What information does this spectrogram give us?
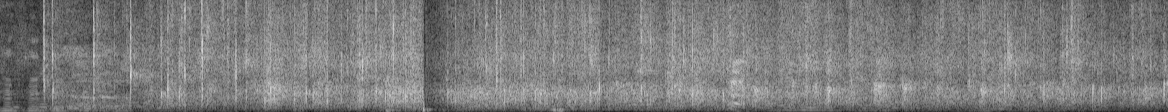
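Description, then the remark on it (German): Sustained audience applause for a group after its presentation, a dense, steady wash of many hands clapping for several seconds with even loudness throughout, a brief sharper burst in the middle. “Doppelten Applaus für.”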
